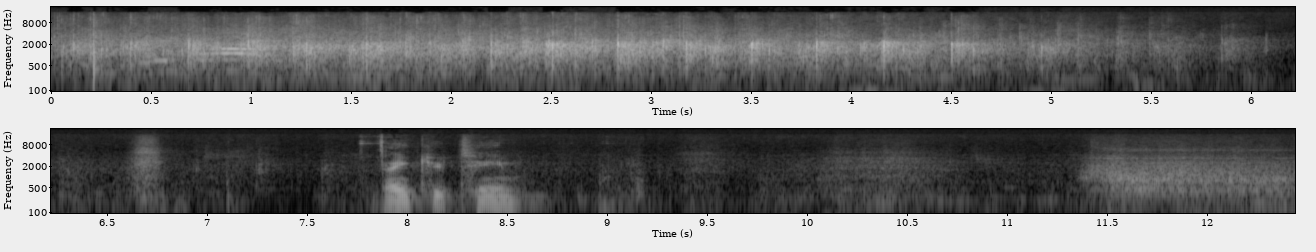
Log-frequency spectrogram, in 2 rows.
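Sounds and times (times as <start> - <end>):
audience applause: 0.0 - 6.1
speech: 7.9 - 8.7.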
